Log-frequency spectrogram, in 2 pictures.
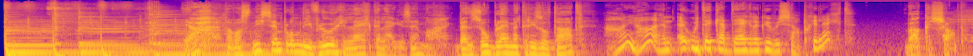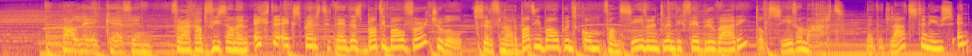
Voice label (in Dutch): Radio NL Spot; Batibouw; Spons HLNieuws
